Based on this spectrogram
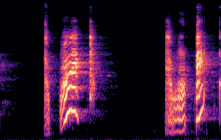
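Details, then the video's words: Talking pet quaker parrot indoors: two short bursts of gravelly, voice-like syllables with a swooping tone, separated by about a second of silence. "Singing and talking quaker parrot"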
